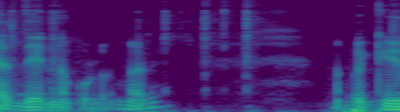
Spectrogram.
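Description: Computer keyboard keys tapped as text is deleted and retyped, with a voice speaking over the first part and again near the end; a few faint key taps fall in a short quiet gap about halfway.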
